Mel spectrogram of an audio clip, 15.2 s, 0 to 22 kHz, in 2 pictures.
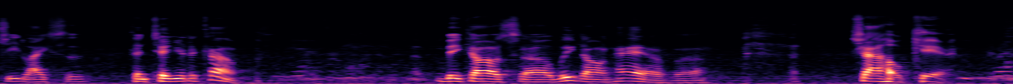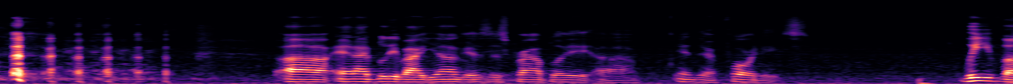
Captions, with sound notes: SHE LIKES TO CONTINUE TO COME. (audience chuckling) BECAUSE WE DON'T HAVE CHILDCARE. (all laughing) AND I BELIEVE OUR YOUNGEST IS PROBABLY IN THEIR 40s.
